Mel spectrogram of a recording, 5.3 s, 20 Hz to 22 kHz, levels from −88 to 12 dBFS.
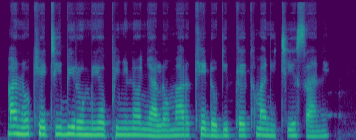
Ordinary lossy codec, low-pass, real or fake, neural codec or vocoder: none; none; fake; codec, 44.1 kHz, 2.6 kbps, SNAC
